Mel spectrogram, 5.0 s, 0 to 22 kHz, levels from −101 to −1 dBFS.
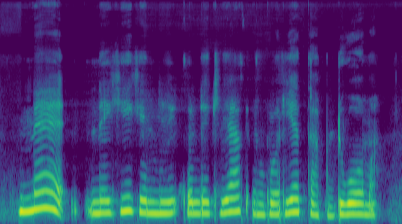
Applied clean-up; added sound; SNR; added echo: neural mask model Resemble Enhance denoiser.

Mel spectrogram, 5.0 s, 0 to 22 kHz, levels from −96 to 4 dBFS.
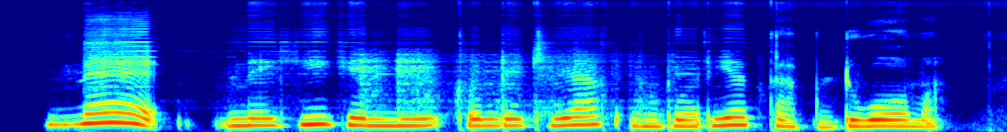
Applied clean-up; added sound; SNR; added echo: neural mask model DeepFilterNet 3.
